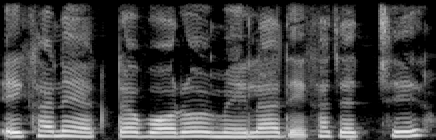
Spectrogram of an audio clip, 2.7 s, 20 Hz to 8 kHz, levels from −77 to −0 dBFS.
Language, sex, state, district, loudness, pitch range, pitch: Bengali, female, West Bengal, Alipurduar, -14 LUFS, 240-260 Hz, 245 Hz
